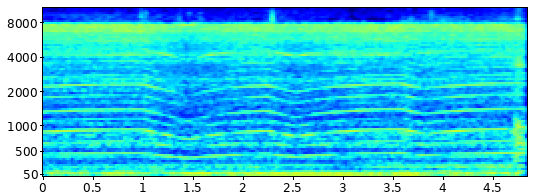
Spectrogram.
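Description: Steady high motor whine holding an even pitch with only slight dips under load, no rattle or grind: the planer runs healthy.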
